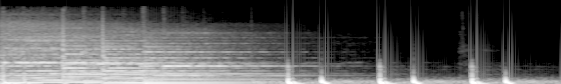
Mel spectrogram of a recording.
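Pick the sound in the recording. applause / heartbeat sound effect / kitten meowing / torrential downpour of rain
heartbeat sound effect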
